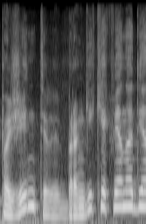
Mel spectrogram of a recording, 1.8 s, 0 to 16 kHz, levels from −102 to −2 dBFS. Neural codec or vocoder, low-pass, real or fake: none; 14.4 kHz; real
